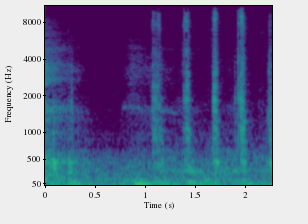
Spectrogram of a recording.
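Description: A quick series of faint clicks, about six in the second half, from the G63's centre-console controls being worked to turn the sound system's volume down.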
